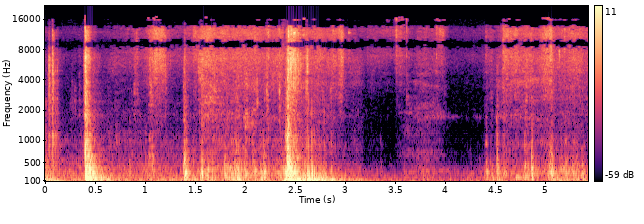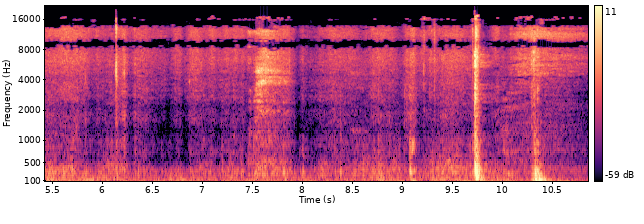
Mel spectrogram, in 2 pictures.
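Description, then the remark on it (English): Someone climbs into a car: muffled thumps and bumps, shuffling and rustling in a small enclosed space, then a few sharp clicks and knocks near the end, with no one speaking. “And I don't know about you guys, but almost every single time I get in my car, it goes a little something like this.”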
